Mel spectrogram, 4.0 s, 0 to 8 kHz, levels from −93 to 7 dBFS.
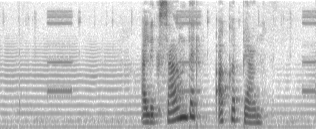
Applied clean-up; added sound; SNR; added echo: none; Trumpet + Alarm; 19 dB; none.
